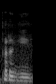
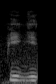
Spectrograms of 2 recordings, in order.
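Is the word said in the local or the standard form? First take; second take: standard; local. First: The word is said in its standard Indonesian form. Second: The word is said in its local Lembata form. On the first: The speaker calls it right. "kata aslinya kan pergi, Indonesia kan pergi" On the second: The speaker calls it wrong. "kalau kita menyebutnya pergi, jadi itu sudah sudah masuk dalam konsep bahasa yang salah"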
